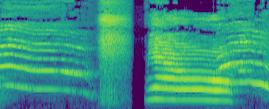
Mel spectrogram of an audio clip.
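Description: A cat meows in drawn-out, wavering cries, first one long meow, then a brief breathy burst, then another extended meow, close by.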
